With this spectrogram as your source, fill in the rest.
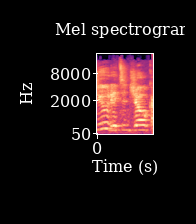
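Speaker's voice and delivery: ordinary talk, nothing marked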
